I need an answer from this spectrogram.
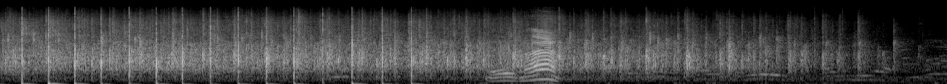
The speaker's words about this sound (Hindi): क्या हाँ अपने प्रभु के लिए ताली बजा सकते हैं?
